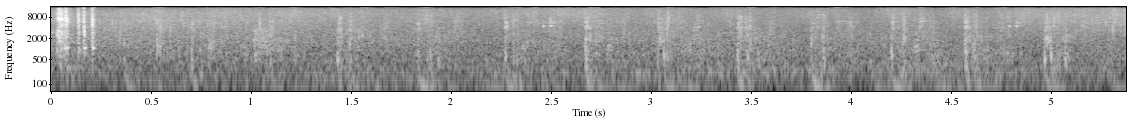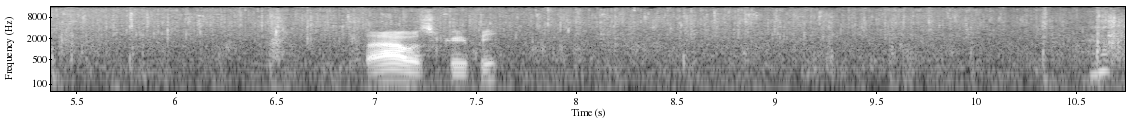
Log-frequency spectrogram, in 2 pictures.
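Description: Footsteps rustle softly through grass and over debris.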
